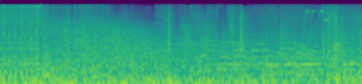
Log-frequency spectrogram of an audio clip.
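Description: Gunfire from enemies in The Division during a refugee camp mission, dense rapid shots and booming reports filling the whole stretch, loud and continuous with brief high electronic beeps near the end.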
